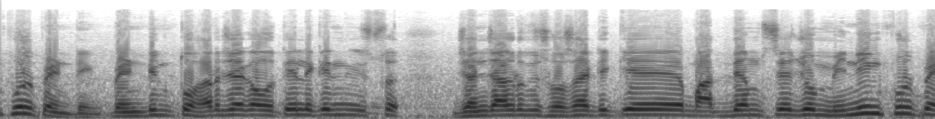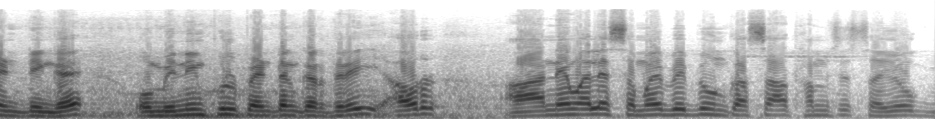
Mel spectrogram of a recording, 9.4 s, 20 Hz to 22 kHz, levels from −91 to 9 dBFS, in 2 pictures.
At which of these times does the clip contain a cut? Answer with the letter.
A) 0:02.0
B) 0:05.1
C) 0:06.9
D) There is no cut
D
